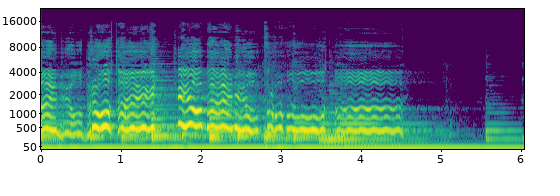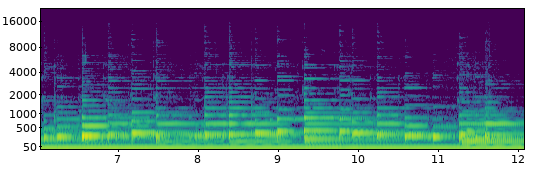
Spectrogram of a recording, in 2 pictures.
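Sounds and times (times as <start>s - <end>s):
guitar playing plucked notes and chords: 5.0s - 12.0s.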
